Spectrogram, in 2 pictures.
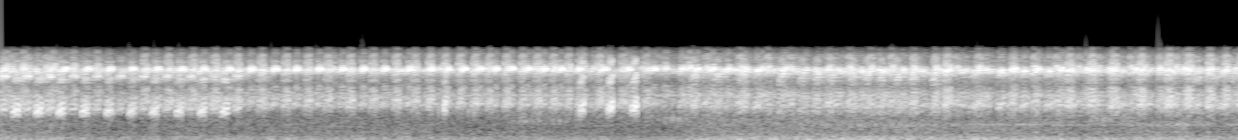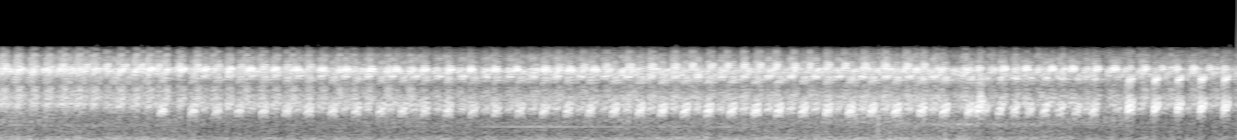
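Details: Nocturnal frog concert in a garden pond: continuous, densely pulsed croaking from many frogs, rising and falling slightly in loudness throughout.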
